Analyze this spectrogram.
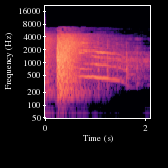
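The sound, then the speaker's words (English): A single sharp gunshot effect from a radio drama cracks out, followed at once by a sustained voiced cry that slowly falls in pitch and fades. “Hey, come back. Come back or I'll shoot.”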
